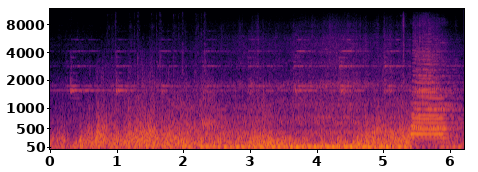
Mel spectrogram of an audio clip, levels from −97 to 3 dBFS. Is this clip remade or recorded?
recorded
